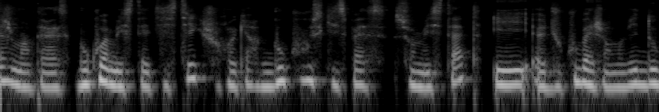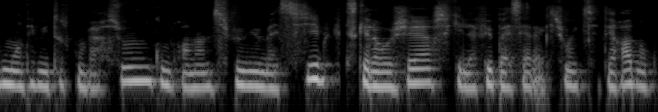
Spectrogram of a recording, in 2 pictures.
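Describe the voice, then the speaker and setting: A young woman from France chats through her monthly review in a relaxed, loose way, full of fillers and slang. Her voice sits a bit low and sounds warm and mellow. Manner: chatty, filler-heavy, slangy. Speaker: vlogger. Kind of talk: casual monthly review vlog.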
